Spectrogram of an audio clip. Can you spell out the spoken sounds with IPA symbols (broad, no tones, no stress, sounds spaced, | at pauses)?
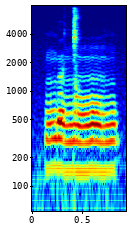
ŋ œ ŋ͡ǀ õ ŋ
